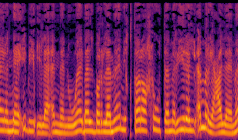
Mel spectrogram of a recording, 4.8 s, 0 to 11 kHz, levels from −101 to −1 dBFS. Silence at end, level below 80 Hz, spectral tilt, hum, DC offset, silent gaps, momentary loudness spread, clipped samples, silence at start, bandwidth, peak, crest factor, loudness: 0 s; -68 dBFS; -6 dB/octave; none; under 0.1%; none; 4 LU; under 0.1%; 0 s; 10.5 kHz; -8 dBFS; 12 dB; -22 LUFS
